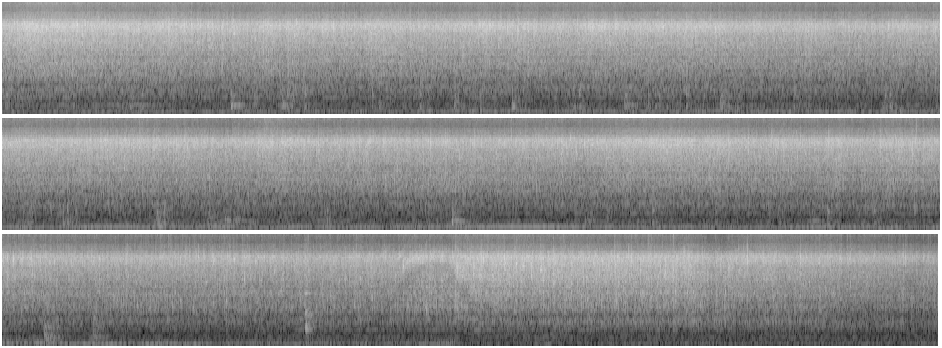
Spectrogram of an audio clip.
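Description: Chicken pieces sizzling steadily in spice paste in a ceramic-coated frying pan, with a spatula stirring and scraping against the pan in small clicks.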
